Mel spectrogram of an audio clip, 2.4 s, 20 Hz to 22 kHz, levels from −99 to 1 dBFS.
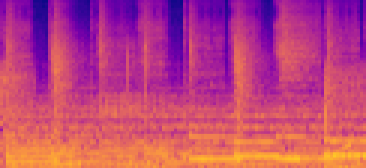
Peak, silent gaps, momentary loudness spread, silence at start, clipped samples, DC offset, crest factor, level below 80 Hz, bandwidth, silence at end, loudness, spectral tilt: -4 dBFS; none; 6 LU; 0 s; under 0.1%; under 0.1%; 16 dB; -32 dBFS; over 20 kHz; 0 s; -19 LUFS; -5 dB/octave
